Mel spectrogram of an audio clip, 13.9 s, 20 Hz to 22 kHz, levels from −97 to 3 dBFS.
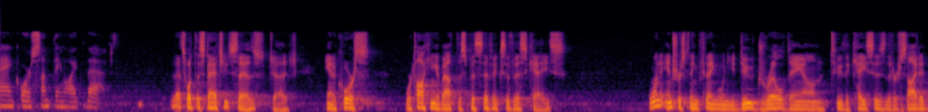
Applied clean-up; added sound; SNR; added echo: none; none; none; none.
